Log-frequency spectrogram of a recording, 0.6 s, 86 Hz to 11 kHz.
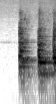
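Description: Knocking on the steel front bumper of a 1999 Daihatsu Taft Rocky gives three sharp, woody-sounding knocks with a short ring pitched around 600 Hz. The bumper is solid iron, not crumbly or rusted through.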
